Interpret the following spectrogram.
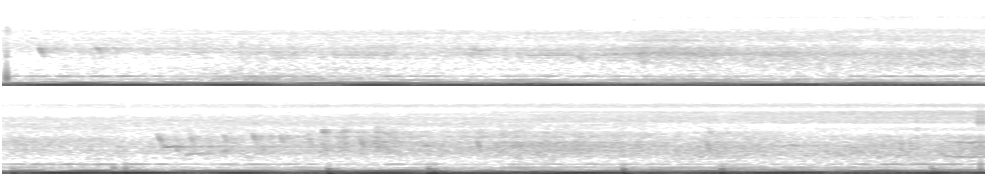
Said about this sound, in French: tu décides de tourner ta tête et de coller ton oreille sur ce ventre. Tu entends la pulsation lente et étouffée d'un cœur au repos.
